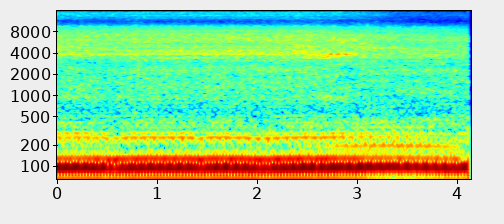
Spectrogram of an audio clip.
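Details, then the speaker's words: Camaro off the road 20 years, after replacing the coolant temperature sensor it fired on first crank (old sensor maybe bad), small fuel leak remains; even steady low rumble at constant speed, no misses or knocks: smooth running. "I changed the temp sensor and this thing just fired on the first crank, and it sounds smooth."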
